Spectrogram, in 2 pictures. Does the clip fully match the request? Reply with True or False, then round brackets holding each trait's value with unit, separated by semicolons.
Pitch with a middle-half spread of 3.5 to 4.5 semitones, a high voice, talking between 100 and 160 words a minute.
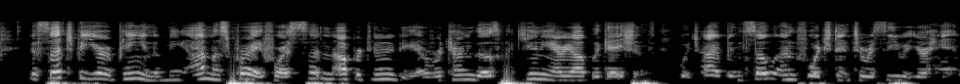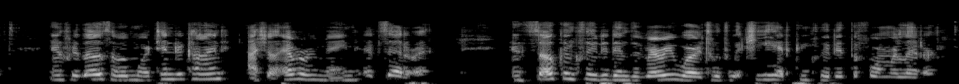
False (4.1 semitones; 215 Hz; 180 wpm)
